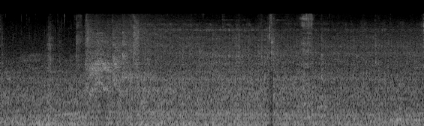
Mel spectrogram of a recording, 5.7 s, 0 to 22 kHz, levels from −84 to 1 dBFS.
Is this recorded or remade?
recorded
